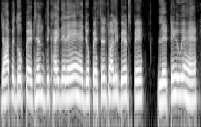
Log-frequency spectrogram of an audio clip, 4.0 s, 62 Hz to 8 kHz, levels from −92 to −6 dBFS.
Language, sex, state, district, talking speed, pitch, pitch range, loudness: Hindi, male, Jharkhand, Garhwa, 240 wpm, 195 Hz, 185-200 Hz, -10 LUFS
